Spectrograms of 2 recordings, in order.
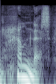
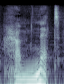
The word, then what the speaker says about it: Hamnet: But before all that, Maggie O'Farrell has realised something of a long-held ambition in writing Hamnet. That's spelt with an N, not an L. Hamnet.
